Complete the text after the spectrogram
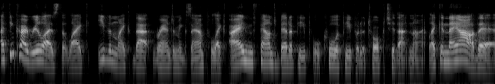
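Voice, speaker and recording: With an Australian accent, a woman talks at a fairly quick pace in a fairly low pitch, her intonation lively. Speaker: aspiring author and podcast host. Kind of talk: casual banter. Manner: animated.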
